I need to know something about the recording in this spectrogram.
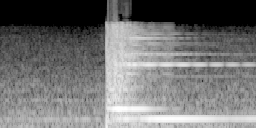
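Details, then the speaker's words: Harley FXD wheel bearing installed without special tools, tapped in with hammer and socket: final strike rings like a church bell with lingering tone, hammer bouncing back, showing bearing fully seated in hub. "some rings like a church bell so you know that bearing see it all the way down in there"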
